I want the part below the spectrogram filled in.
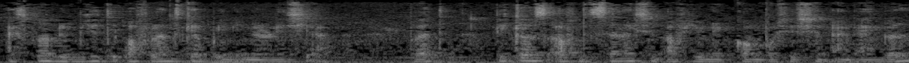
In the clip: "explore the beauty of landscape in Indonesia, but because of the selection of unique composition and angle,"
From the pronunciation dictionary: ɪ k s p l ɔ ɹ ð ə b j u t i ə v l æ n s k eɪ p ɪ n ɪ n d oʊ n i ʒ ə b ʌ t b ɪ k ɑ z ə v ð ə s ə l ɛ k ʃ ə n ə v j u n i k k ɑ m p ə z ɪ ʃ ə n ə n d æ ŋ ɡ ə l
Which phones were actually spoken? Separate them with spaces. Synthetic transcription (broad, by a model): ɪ k s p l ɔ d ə b j u t i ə f l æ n s k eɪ p ɪ n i n d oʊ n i s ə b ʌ t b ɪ k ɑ s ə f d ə s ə l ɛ k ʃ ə n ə f j u n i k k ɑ m p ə s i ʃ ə n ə n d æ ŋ ɡ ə l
